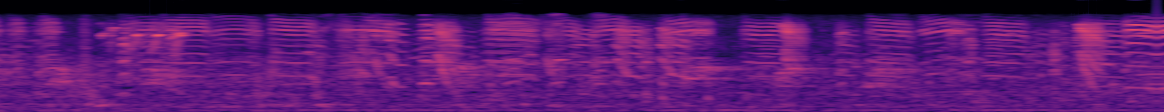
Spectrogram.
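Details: Male Bengalese finch singing a string of rasping, buzzy phrases with rising and falling notes, separated by short pauses.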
